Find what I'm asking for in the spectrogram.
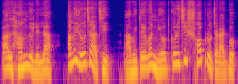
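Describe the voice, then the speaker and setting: Man as a lively, mellow-toned, pious cartoon schoolboy. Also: high voice, moderate pace. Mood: friendly, curious. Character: diligent, pious, friendly schoolboy friend. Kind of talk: cartoon dialogue.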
